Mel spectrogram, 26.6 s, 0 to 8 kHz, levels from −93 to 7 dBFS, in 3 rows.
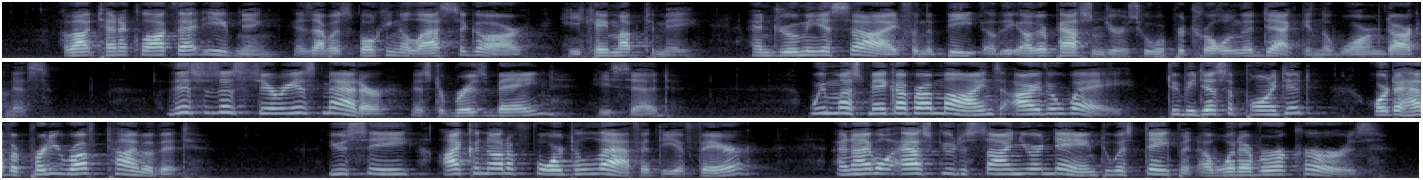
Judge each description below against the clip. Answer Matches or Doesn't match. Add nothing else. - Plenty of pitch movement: Matches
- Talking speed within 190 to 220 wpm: Matches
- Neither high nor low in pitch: Doesn't match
